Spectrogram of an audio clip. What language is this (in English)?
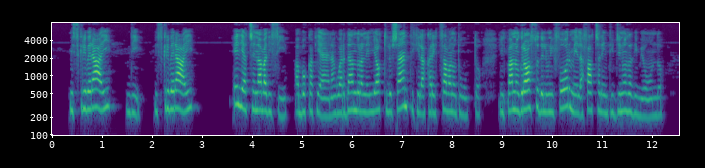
Italian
